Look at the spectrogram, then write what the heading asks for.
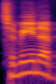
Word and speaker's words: Tahmina: Tamina, by the way, is spelled Tahmina, and is.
